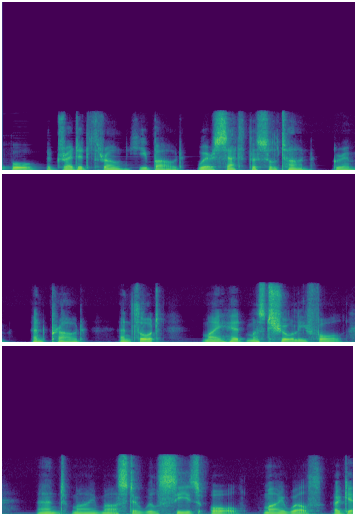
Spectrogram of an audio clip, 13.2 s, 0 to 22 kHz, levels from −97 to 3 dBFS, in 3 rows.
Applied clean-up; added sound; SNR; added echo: neural mask model DeepFilterNet 3.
